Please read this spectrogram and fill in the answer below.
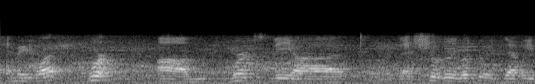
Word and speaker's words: wort: Wort's that sugary liquid that we made with the how do you spell it? W-O-R-T, but it's pronounced like W-E-R-T.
